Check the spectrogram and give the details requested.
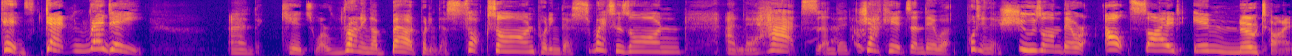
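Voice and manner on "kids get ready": high, loud, yelling talking-toy voice. Telling a story where a toy yells for Mummy: toy yelling at the kids. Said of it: "the toy will yell at us".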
